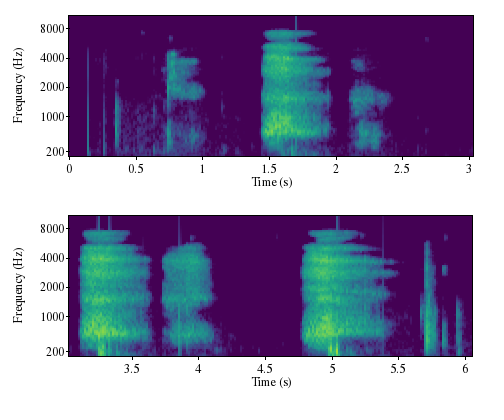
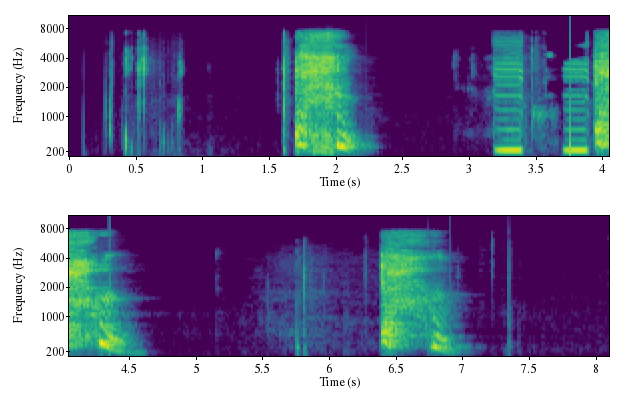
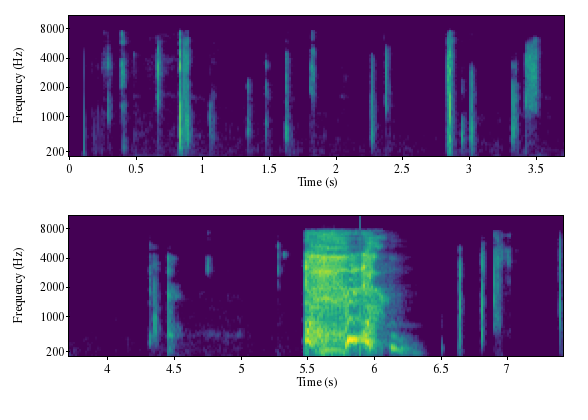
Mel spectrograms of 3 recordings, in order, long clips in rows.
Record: exhalation_length: 6.1 s
exhalation_amplitude: 14776
exhalation_signal_mean_std_ratio: 0.36
three_cough_length: 8.1 s
three_cough_amplitude: 29854
three_cough_signal_mean_std_ratio: 0.39
cough_length: 7.4 s
cough_amplitude: 31223
cough_signal_mean_std_ratio: 0.23
survey_phase: beta (2021-08-13 to 2022-03-07)
age: 18-44
gender: Female
wearing_mask: 'No'
symptom_none: true
smoker_status: Current smoker (e-cigarettes or vapes only)
respiratory_condition_asthma: false
respiratory_condition_other: false
recruitment_source: Test and Trace
submission_delay: 2 days
covid_test_result: Positive
covid_test_method: LFT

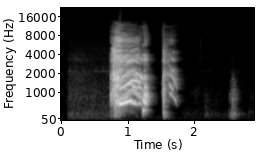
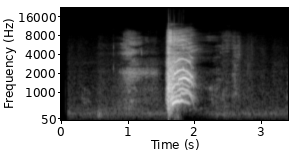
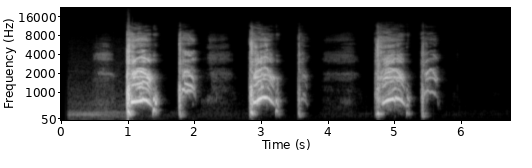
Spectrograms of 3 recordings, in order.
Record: cough_length: 2.9 s
cough_amplitude: 28282
cough_signal_mean_std_ratio: 0.39
exhalation_length: 3.4 s
exhalation_amplitude: 32767
exhalation_signal_mean_std_ratio: 0.29
three_cough_length: 6.7 s
three_cough_amplitude: 32768
three_cough_signal_mean_std_ratio: 0.37
survey_phase: beta (2021-08-13 to 2022-03-07)
age: 18-44
gender: Female
wearing_mask: 'No'
symptom_none: true
symptom_onset: 4 days
smoker_status: Never smoked
respiratory_condition_asthma: true
respiratory_condition_other: false
recruitment_source: Test and Trace
submission_delay: 2 days
covid_test_result: Negative
covid_test_method: RT-qPCR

